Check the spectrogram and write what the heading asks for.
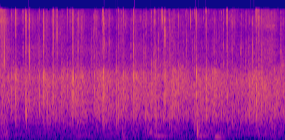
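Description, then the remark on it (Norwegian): Soft, steady applause from an audience welcoming the team that will plant a church, IMI Sørlandet, a dense patter of many hands clapping at low volume with no voices over it. “Det var en veldig forsiktig klapp, tatt i betraktning at de har tenkt å reise ut for å plante menighet.”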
